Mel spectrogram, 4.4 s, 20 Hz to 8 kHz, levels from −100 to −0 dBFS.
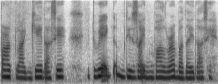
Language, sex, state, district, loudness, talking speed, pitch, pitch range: Nagamese, female, Nagaland, Kohima, -17 LUFS, 165 wpm, 180 Hz, 170-195 Hz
